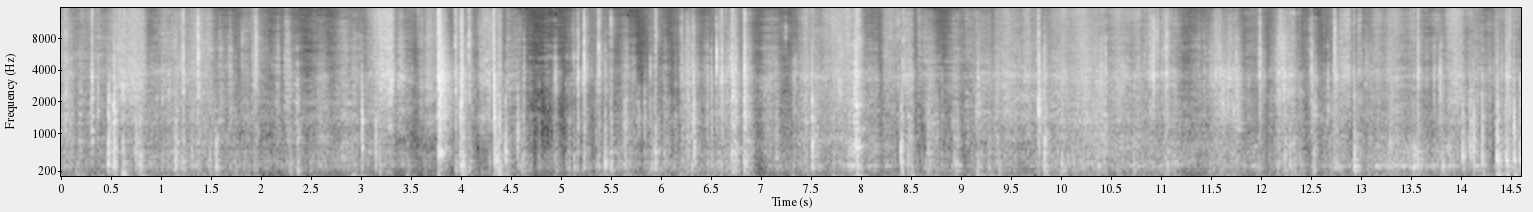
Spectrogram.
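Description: Cardboard toy box being handled and its flaps pulled open: cardboard rubbing and scraping with irregular taps and knocks.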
